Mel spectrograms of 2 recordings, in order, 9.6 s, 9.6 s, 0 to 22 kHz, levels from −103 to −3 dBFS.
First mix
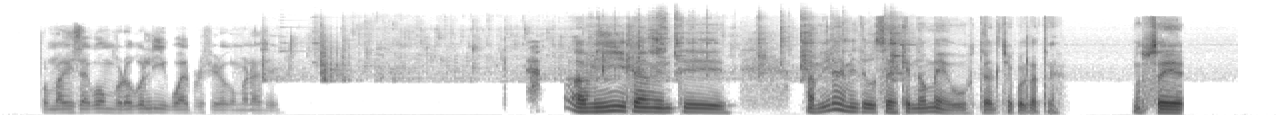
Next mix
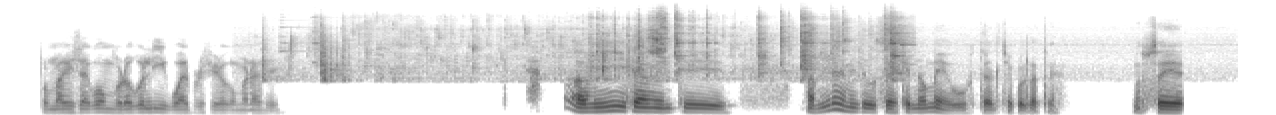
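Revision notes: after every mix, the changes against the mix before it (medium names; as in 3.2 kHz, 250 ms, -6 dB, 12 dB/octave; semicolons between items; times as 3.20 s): first voice: add low-pass 2.7 kHz 24 dB/octave; second voice: add band-pass filter 570 Hz, Q 1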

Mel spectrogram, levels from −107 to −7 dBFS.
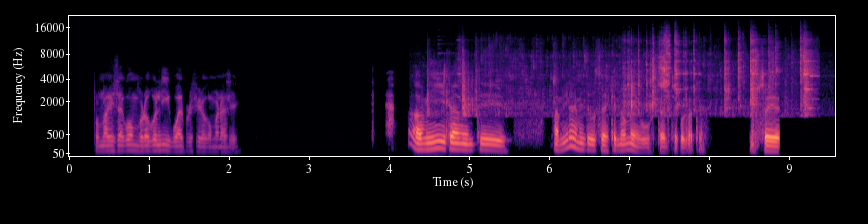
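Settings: background: entry +2.50 s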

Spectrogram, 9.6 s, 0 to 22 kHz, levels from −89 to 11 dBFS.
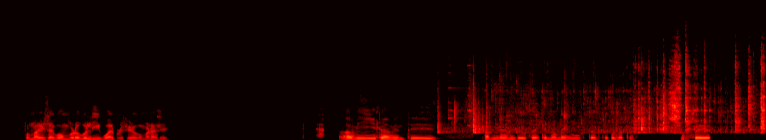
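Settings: second voice -9.0 dB; background: entry +1.00 s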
